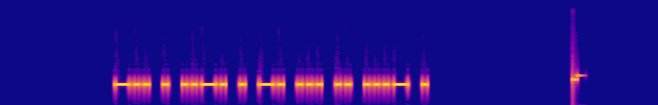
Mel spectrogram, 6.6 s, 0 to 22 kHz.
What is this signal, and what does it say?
Morse code, heard as a keyed tone, about 25 wpm, 700 Hz. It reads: DEFENSIVE
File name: practice / 25wpm / 9 Letter Words - First 3 Letters Given - 25wpm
